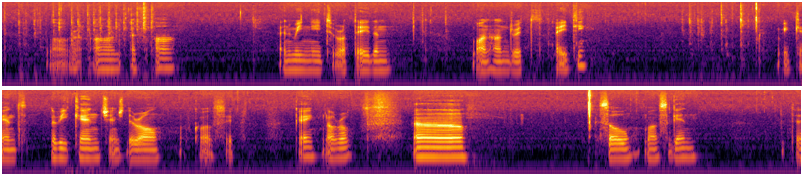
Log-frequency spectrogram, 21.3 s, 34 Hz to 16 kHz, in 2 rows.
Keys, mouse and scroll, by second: 5.2 r, 8.8 r, 18.5 Tab, 19.4 Tab.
